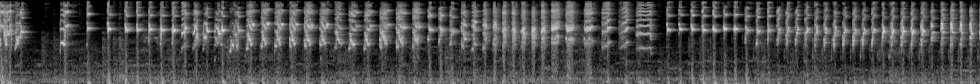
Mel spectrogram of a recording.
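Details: Long ngekek chatter from a lovebird: a continuous rapid burst of shrill, grating high notes, briefly interrupted twice, then resuming at the same fast even pace for nearly ten seconds.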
